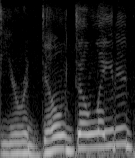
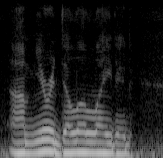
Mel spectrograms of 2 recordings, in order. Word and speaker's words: uridylated: So high levels of glutamine, this P2 protein is going to be I can never pronounce this word, but I think it's uridylated. There's two YLs in there.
